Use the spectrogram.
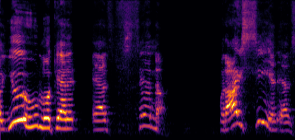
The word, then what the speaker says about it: Senna: This is the, now it's pronounced Senna, not Sienna, not Sienna, but Senna. Senna set.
